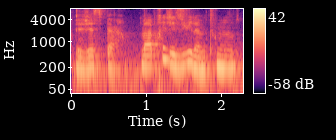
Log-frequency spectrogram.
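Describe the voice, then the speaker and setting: A woman's voice: mid-range voice, moderate pace, dark tone, a little hiss or hum. A young woman hosting a live stream, chatting casually as she reads out and answers viewer comments in an informal, hesitant way, often repeating herself. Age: young adult.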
